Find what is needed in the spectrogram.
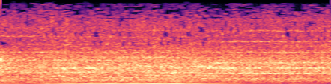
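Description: A steady low hum, loudest in the middle, over a broad murmur of ballpark crowd noise.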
